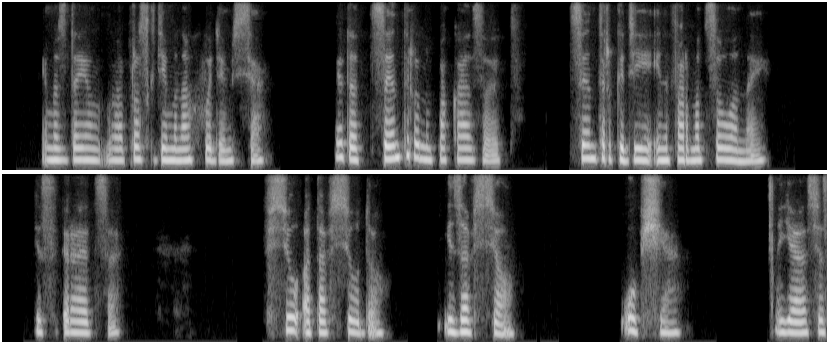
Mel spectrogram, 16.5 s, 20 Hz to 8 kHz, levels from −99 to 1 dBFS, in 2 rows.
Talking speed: 85 wpm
